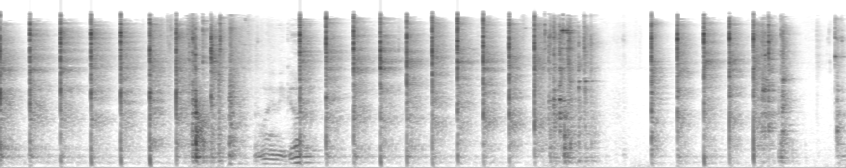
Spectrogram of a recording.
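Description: A hammer striking a bolster chisel driven behind ceramic wall tiles, knocking the tiles off the wall. The blows come about three a second, stop for a moment about three-quarters of the way through, then start again.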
